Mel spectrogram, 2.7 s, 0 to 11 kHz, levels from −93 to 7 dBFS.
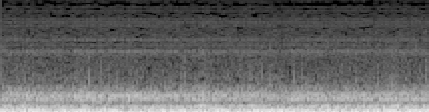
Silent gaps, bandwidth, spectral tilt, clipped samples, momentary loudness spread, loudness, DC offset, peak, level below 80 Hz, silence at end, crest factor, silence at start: none; 5.8 kHz; -10 dB/octave; 1%; 2 LU; -13 LUFS; under 0.1%; 0 dBFS; -10 dBFS; 0 s; 6 dB; 0 s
